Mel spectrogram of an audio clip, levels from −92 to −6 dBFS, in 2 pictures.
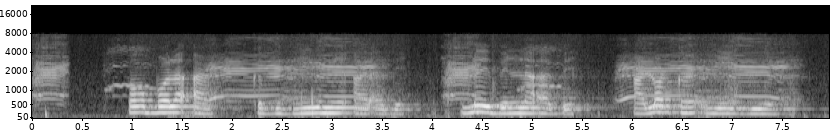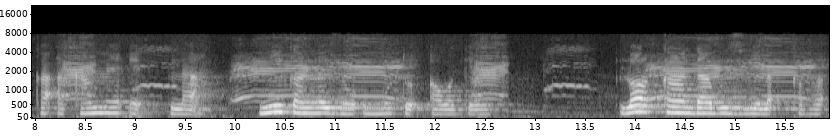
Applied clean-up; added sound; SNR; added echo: none; Livestock, farm animals, working animals; 12 dB; none.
